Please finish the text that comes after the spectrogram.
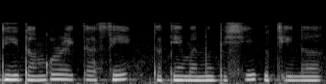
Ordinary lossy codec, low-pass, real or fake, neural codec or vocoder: none; 7.2 kHz; fake; codec, 16 kHz, 4 kbps, X-Codec, HuBERT features, trained on balanced general audio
